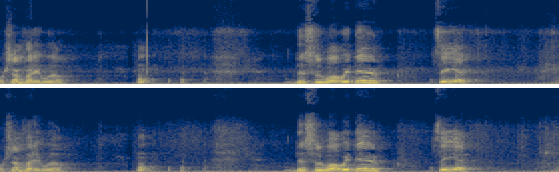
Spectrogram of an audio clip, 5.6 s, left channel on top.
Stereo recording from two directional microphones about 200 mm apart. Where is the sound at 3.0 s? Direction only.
15° right (ahead or behind).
